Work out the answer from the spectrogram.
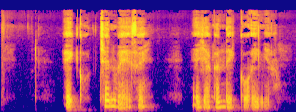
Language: Teutila Cuicatec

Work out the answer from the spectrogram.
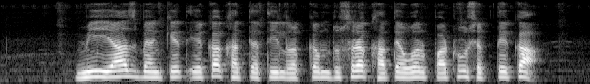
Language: Marathi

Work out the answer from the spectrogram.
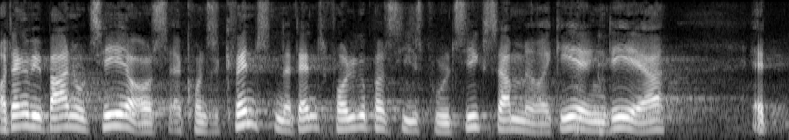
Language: Danish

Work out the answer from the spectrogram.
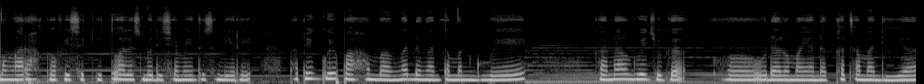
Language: Indonesian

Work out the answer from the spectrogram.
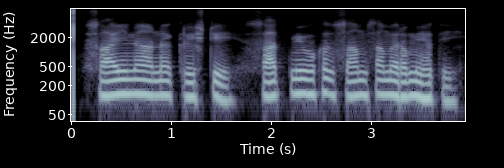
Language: Gujarati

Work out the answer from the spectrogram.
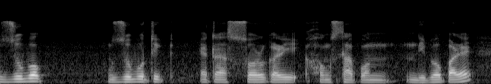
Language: Assamese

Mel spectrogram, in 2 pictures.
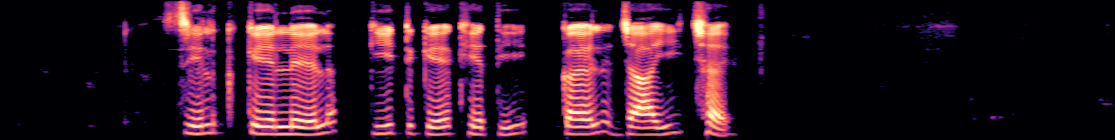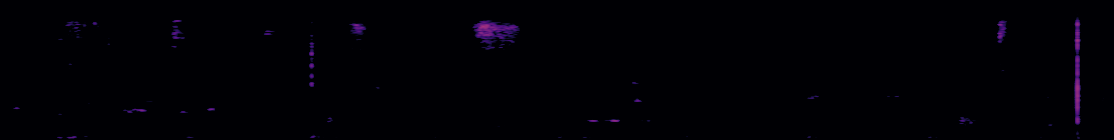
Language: Magahi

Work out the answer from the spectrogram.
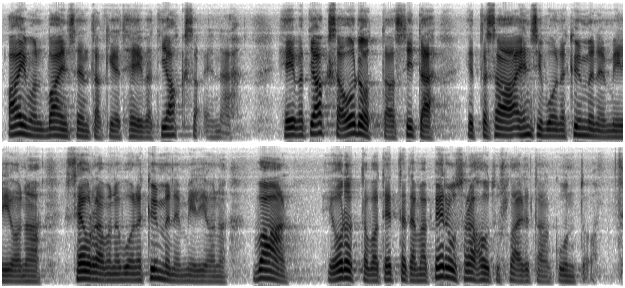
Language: Finnish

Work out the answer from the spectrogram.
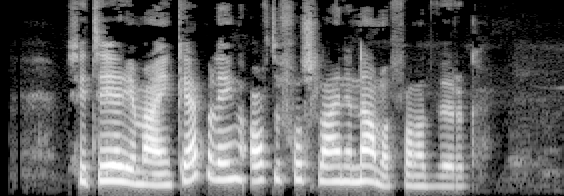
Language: Western Frisian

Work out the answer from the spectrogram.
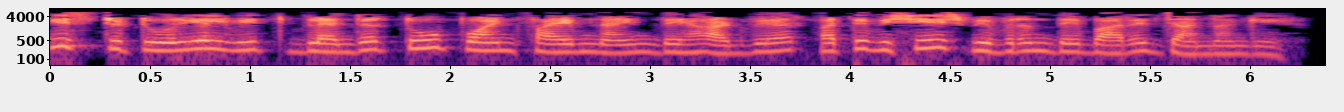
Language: Punjabi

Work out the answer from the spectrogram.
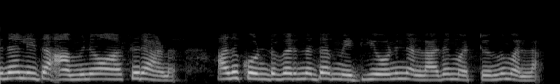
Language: Malayalam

